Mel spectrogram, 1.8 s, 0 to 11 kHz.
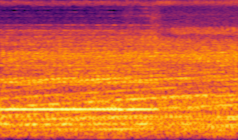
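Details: Atlas Copco GX11FF compressor making a steady high-pitched whine above the even running noise at start-up and while running; cause unknown.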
